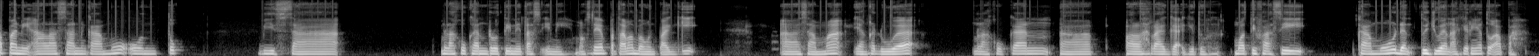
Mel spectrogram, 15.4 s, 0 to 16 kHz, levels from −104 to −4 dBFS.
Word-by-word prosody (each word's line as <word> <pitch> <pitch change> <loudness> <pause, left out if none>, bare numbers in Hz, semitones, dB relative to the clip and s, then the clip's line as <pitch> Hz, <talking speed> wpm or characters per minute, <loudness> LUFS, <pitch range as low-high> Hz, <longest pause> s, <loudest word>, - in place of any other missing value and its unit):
apa 205 -1 +2
nih 175 -3 +1
alasan 175 +1 -1
kamu 170 +5 0
untuk 180 +3 -2 0.7
bisa 160 -3 -2 1.0
melakukan 175 -1 +1
rutinitas 165 -2 +1
ini? 150 -1 -4
Maksudnya 195 +4 +1
pertama 180 0 +2
bangun 155 -1 +2
pagi, 150 +4 -3 0.9
eee, 155 0 0
sama 160 +5 +2 0.2
yang 160 0 -1
ke-2, 165 +2 +5 0.6
melakukan, 170 +2 -2
eee, 155 0 -1 0.4
olahraga 160 -1 +1
gitu. 155 0 -3 0.3
Motivasi 175 -1 +1 0.5
kamu 180 +1 +2
dan 185 - +6
tujuan 180 -5 +6
akhirnya 175 +3 -1
itu - - +1
apa? - - -5
170 Hz, 110 wpm, -28 LUFS, 160-180 Hz, 1.0 s, dan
